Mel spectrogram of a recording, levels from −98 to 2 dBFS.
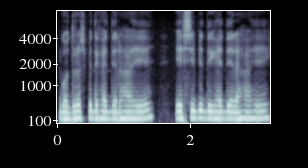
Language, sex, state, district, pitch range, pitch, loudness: Hindi, male, Arunachal Pradesh, Longding, 135-140 Hz, 135 Hz, -13 LUFS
